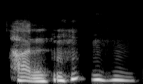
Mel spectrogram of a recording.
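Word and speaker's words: 한: Is the word pronounced Han? Han.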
